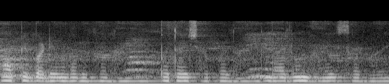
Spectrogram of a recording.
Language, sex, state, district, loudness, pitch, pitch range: Magahi, female, Jharkhand, Palamu, -19 LUFS, 160 Hz, 155-170 Hz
